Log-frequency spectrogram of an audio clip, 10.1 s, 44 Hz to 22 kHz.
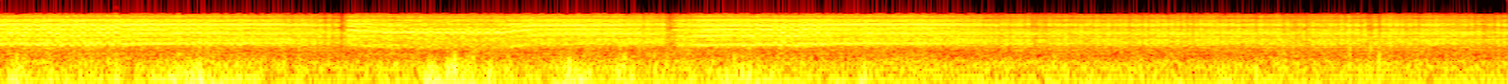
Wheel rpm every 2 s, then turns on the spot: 220, 210, 210, 230, 230.
none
